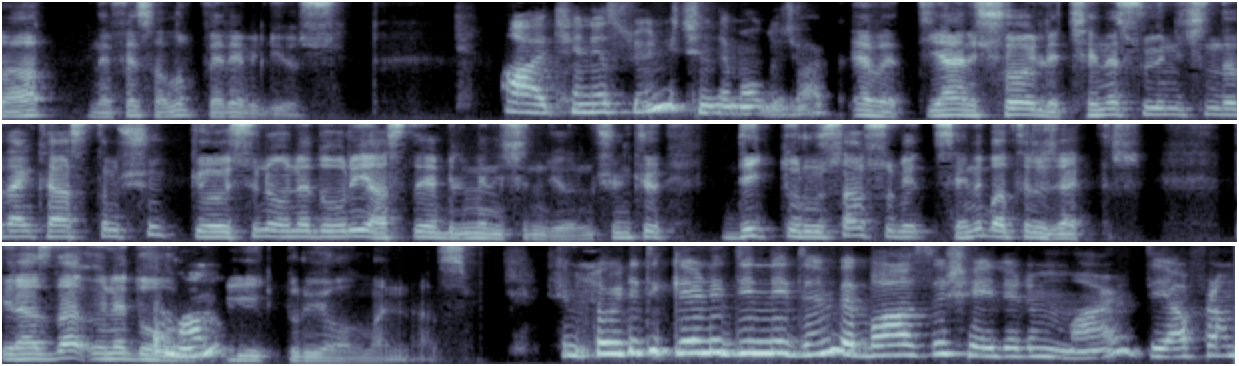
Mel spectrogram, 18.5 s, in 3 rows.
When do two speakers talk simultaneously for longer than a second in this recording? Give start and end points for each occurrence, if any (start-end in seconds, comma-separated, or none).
none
